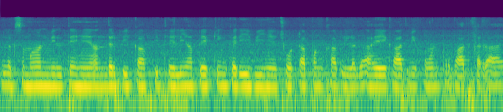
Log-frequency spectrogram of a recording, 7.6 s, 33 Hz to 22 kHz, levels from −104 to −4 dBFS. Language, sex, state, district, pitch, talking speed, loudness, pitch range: Hindi, male, Rajasthan, Bikaner, 145 Hz, 200 wpm, -15 LUFS, 145-150 Hz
